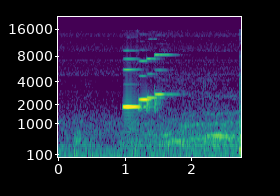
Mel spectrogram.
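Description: An appliance plays a short rising electronic chime.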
